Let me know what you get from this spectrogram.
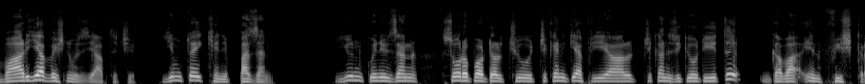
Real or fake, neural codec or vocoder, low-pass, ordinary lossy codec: real; none; 14.4 kHz; Opus, 64 kbps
